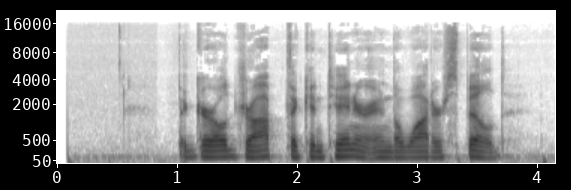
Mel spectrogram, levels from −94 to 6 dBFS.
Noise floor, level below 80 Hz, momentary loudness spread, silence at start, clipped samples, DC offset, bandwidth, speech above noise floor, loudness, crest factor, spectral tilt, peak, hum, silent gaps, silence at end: -48 dBFS; -52 dBFS; 9 LU; 0.1 s; under 0.1%; under 0.1%; 16.5 kHz; 27 dB; -22 LUFS; 18 dB; -6 dB/octave; -6 dBFS; none; none; 0.05 s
